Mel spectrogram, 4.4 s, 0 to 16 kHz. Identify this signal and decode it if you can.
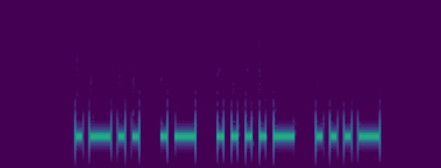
Morse code, heard as a keyed tone, about 17 wpm, 700 Hz. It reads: LA4V
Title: DXCC-100 Call Signs - 4 Characters - Repeated 2x - 17wpm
